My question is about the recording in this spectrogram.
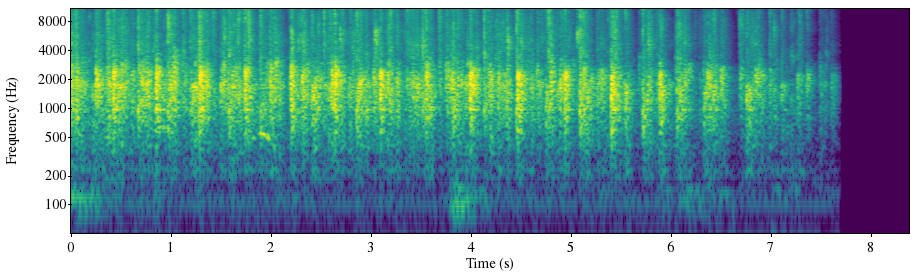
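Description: Audience applauding after a live jazz performance, a dense patter of many hands clapping that thins out and fades, then cuts off abruptly near the end as the recording ends.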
